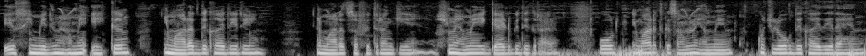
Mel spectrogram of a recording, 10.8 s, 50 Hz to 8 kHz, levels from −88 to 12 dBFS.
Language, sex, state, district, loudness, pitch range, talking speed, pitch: Hindi, female, Rajasthan, Nagaur, -15 LUFS, 145-160 Hz, 190 wpm, 155 Hz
